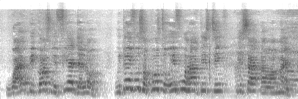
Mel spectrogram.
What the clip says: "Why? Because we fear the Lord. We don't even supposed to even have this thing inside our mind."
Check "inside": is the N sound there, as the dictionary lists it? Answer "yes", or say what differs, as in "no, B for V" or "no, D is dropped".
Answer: yes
